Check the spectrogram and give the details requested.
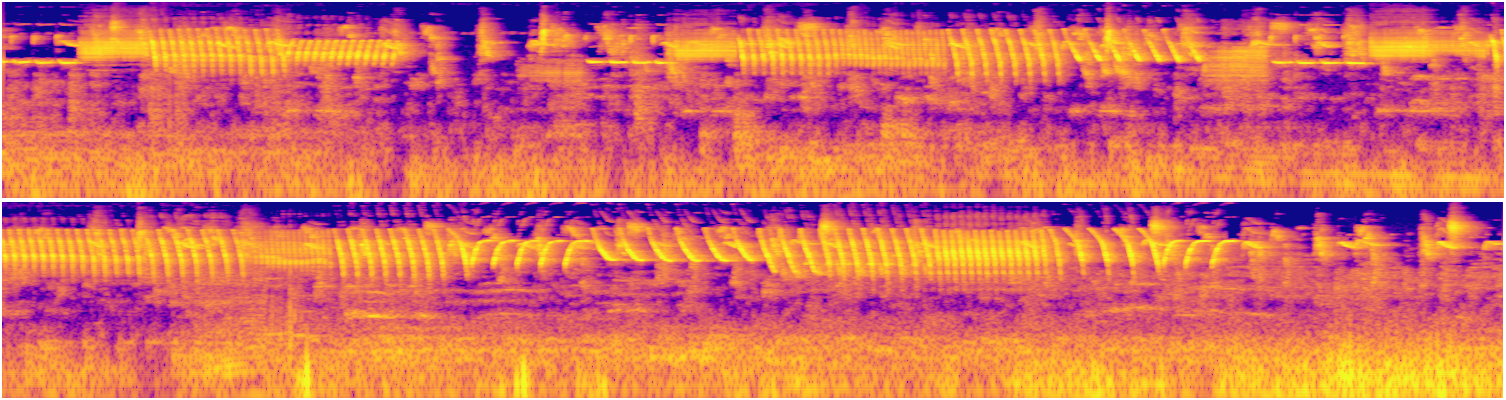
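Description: A songbird singing a series of long, very rapid trills, several of them opening with a short steady whistle note, with scattered high chirps between the songs.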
